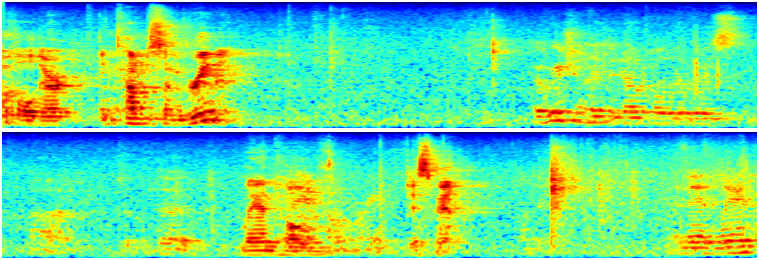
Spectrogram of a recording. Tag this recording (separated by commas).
Speech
